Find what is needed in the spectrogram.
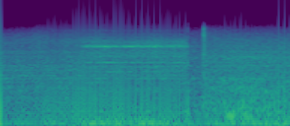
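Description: A low, steady rumble, with a faint thin high tone around the middle and a couple of light ticks just after it.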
